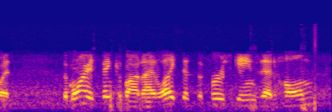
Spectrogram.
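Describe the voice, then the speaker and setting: There is noticeable background noise as a man with a high pitch talks at a very fast pace, using ordinary pitch variation. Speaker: caller. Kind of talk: radio call-in. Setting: phone call.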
